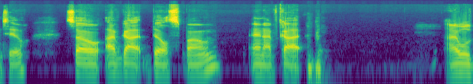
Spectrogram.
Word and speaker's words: Spohn: know bill spone you pronounce his last name spone thank you don't pronounce it that way he will smack you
